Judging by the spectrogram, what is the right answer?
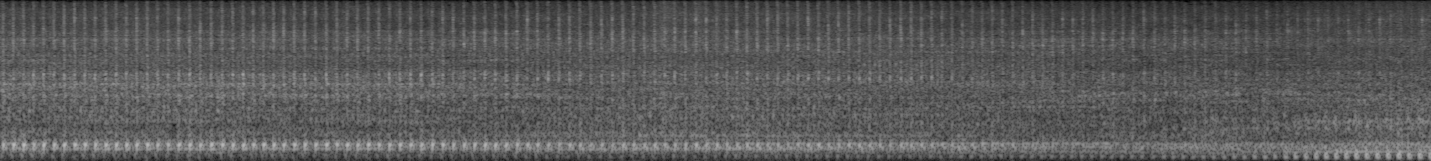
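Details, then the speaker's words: Motorbike ("Oscar") engine at idle, in the clip showing its klotok-klotok clatter, which had gone on for almost a year: a sharp, regular clatter of about three beats a second. Cause uncertain. "Yaitu video pertama di saat mesin suara klotok-klotok dan sangat-sangat jelas, dan yang kedua adalah video di saat suara klotok-klotok sudah hilang."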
